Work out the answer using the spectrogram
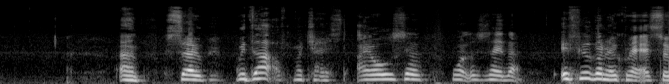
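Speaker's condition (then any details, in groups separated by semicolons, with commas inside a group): Cerebral palsy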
